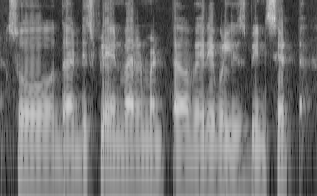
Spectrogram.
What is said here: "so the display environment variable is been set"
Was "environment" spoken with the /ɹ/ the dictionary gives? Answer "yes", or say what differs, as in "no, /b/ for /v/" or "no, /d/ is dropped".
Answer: yes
